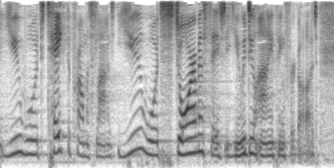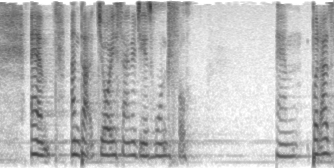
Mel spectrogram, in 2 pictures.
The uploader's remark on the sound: Recorded live in Liberty Church on 3 October 2021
